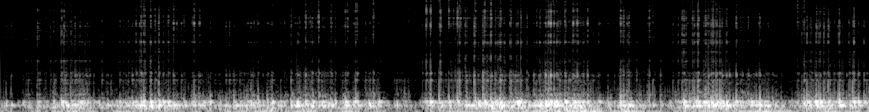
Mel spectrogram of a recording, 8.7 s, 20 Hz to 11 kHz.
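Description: Fingernails of both hands scratch the hollow metal mesh head of a silver condenser microphone, producing a dense, continuous, low rumbling scrape. The sound is muffled and boomy, centred around 150–250 Hz, with faint bright crackle above. It swells and eases in waves, with a brief dip just after four seconds.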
